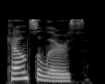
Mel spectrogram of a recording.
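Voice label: "counselors", British English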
